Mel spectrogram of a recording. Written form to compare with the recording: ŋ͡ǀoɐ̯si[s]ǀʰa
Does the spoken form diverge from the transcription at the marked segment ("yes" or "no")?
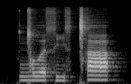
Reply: no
